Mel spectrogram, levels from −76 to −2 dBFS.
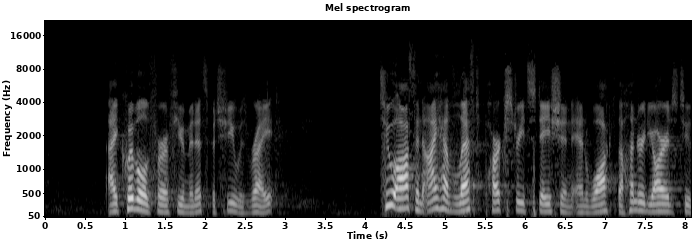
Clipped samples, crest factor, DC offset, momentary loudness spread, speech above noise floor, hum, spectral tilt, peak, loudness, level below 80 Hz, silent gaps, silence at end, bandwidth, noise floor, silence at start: under 0.1%; 20 dB; under 0.1%; 14 LU; 41 dB; none; -5.5 dB/octave; -8 dBFS; -27 LUFS; -72 dBFS; none; 0 s; 15 kHz; -68 dBFS; 0.8 s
